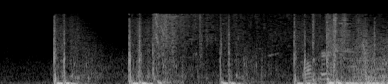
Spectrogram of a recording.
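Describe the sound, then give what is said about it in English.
Enemy gunfire in a shooter video game: four sharp bursts of rapid shots, each cutting in abruptly and trailing off, separated by brief quieter gaps. “That looks fun, ah, huh? They're shooting at us now.”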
